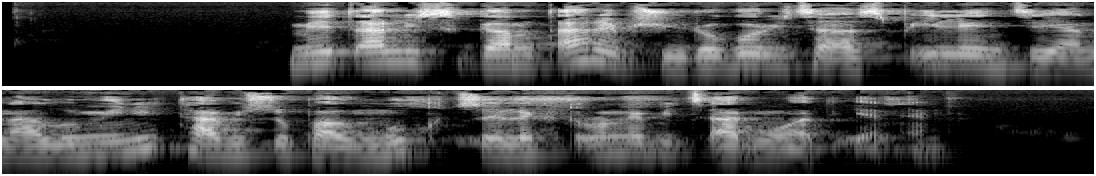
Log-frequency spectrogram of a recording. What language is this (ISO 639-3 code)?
kat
